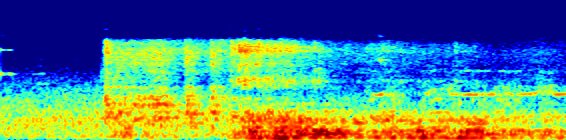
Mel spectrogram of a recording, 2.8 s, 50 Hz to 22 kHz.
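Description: A farm truck in the Farming Simulator 2013 video game fires up with a sudden crank and catch, then settles into a steady, moderately loud engine idle with a brief rev, heard alone.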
